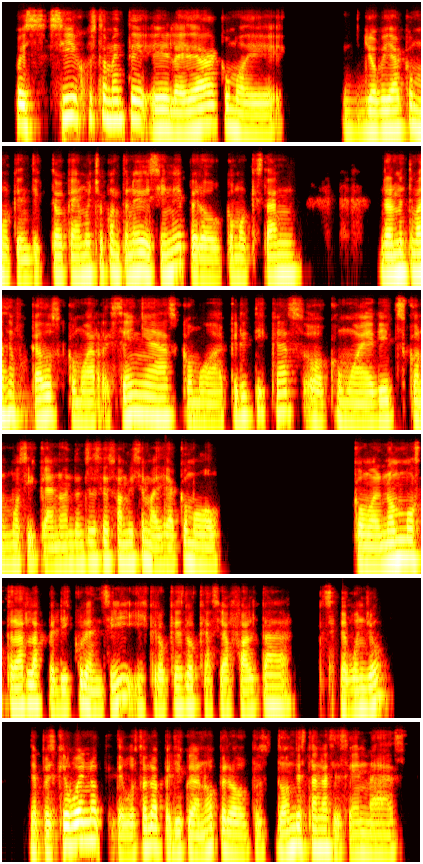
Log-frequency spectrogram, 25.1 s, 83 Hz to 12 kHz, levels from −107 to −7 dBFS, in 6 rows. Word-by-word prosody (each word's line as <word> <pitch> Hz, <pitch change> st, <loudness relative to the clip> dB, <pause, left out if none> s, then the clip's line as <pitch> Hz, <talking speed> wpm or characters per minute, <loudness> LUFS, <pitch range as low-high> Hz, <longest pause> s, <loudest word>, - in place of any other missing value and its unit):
Pues 155 Hz, +1 st, +3 dB
sí, 200 Hz, +1 st, +3 dB
justamente 185 Hz, -7 st, +2 dB
eh, -, -, +4 dB
la 120 Hz, -1 st, +2 dB
idea 140 Hz, +6 st, +4 dB
como 135 Hz, -4 st, 0 dB
de 110 Hz, 0 st, -3 dB, 0.6 s
yo 125 Hz, 0 st, -1 dB
veía 130 Hz, +1 st, +4 dB
como 130 Hz, -6 st, -1 dB
que -, -, -5 dB
en 110 Hz, -, -3 dB
TikTok 120 Hz, +2 st, -4 dB
hay 120 Hz, -, 0 dB
mucho 130 Hz, +2 st, -1 dB
contenido 130 Hz, 0 st, +1 dB
de 130 Hz, -, +4 dB
cine 135 Hz, +7 st, 0 dB
pero 110 Hz, -2 st, 0 dB
como 115 Hz, -1 st, -5 dB
que -, -, -17 dB
están 130 Hz, +2 st, -1 dB, 0.8 s
realmente 130 Hz, +2 st, +4 dB
más 135 Hz, 0 st, +5 dB
enfocados 140 Hz, -1 st, 0 dB
como 110 Hz, 0 st, -4 dB
a 110 Hz, -, 0 dB
reseñas, 135 Hz, +2 st, 0 dB
como 110 Hz, -2 st, -5 dB
a 110 Hz, -, -7 dB
críticas 155 Hz, +3 st, -5 dB
o 110 Hz, -2 st, -3 dB
como 110 Hz, -1 st, -5 dB
a 110 Hz, -, -2 dB
edits 115 Hz, +3 st, -2 dB
con 115 Hz, -1 st, -4 dB
música, 110 Hz, -, -4 dB
¿no? 110 Hz, 0 st, -4 dB
Entonces 120 Hz, +3 st, -3 dB
eso 130 Hz, 0 st, -1 dB
a -, -, 0 dB
mí 125 Hz, -, +1 dB
se 135 Hz, +1 st, -3 dB
me 120 Hz, -, +1 dB
hacía 110 Hz, 0 st, -3 dB
como 115 Hz, -3 st, -1 dB, 1.3 s
como 115 Hz, -2 st, +2 dB
el 110 Hz, -, +1 dB
no 130 Hz, +2 st, +6 dB
mostrar 135 Hz, -2 st, +3 dB
la 135 Hz, -1 st, +3 dB
película 115 Hz, +2 st, -1 dB
en 110 Hz, -1 st, -4 dB
sí 140 Hz, +9 st, -2 dB
y 120 Hz, -2 st, -9 dB
creo 110 Hz, -1 st, -4 dB
que 125 Hz, -, -2 dB
es 120 Hz, -, -2 dB
lo 125 Hz, -1 st, 0 dB
que 125 Hz, -, -9 dB
hacía 110 Hz, +1 st, -4 dB
falta 130 Hz, +4 st, -2 dB, 0.3 s
según 115 Hz, +1 st, -3 dB
yo. 150 Hz, +8 st, 0 dB, 0.6 s
De, 120 Hz, -, 0 dB
pues 115 Hz, -1 st, -2 dB
qué 155 Hz, -, +6 dB
bueno 170 Hz, +2 st, +8 dB
que -, -, -26 dB
te -, -, -2 dB
gustó 110 Hz, +5 st, 0 dB
la 145 Hz, 0 st, +3 dB
película, 120 Hz, -4 st, -1 dB
¿no? 135 Hz, +6 st, -1 dB
Pero 115 Hz, -5 st, +1 dB
pues, 115 Hz, -1 st, -10 dB
¿dónde 130 Hz, +5 st, +3 dB
están 140 Hz, -1 st, 0 dB
las 135 Hz, -1 st, +2 dB
escenas? 110 Hz, +1 st, -6 dB
125 Hz, 195 wpm, -21 LUFS, 115-135 Hz, 1.3 s, bueno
